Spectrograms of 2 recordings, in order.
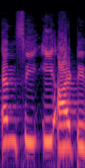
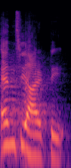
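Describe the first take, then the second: First: Every letter, including the E, is clearly sounded. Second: The E sound is swallowed, jumping from C to R. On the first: "अपन एनसीईआरटी नहीं बोलते" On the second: "ई को खा गए"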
